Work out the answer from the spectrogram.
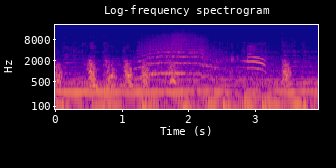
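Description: Dog barking in a run of short, sharp yaps, broken by higher whining, whimpering tones, over a steady low hum.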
